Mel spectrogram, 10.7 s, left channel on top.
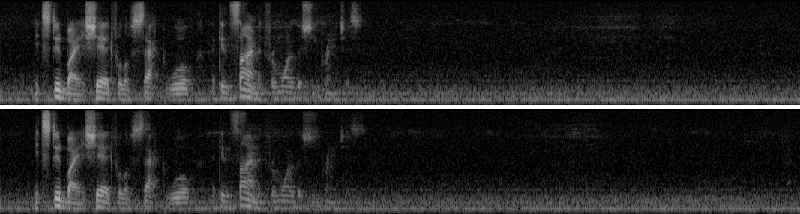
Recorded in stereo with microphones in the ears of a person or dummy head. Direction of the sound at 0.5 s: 25° right (ahead or behind).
